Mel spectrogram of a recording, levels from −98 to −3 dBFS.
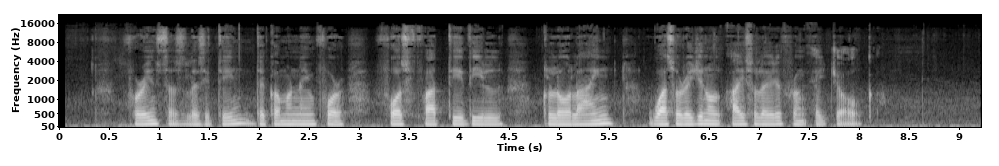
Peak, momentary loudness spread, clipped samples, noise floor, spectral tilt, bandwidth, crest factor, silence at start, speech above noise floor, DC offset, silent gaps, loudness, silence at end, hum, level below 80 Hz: -4 dBFS; 10 LU; under 0.1%; -45 dBFS; -6.5 dB/octave; 15 kHz; 18 dB; 0.15 s; 23 dB; under 0.1%; none; -23 LUFS; 0.05 s; none; -46 dBFS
